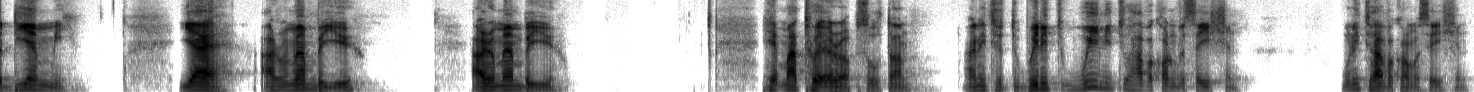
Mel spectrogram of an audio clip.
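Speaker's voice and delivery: ordinary delivery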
